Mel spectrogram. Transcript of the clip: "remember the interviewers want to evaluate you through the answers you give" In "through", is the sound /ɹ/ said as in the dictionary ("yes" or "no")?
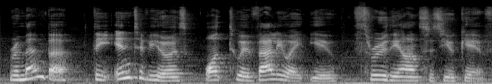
yes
